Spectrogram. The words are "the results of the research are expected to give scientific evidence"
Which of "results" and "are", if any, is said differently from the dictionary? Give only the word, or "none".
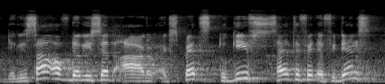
results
